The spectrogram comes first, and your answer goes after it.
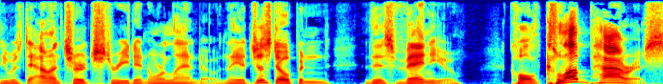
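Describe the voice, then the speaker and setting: A man speaks at a fairly slow pace in an ordinary speaking voice, medium in pitch with lively intonation, on a very clean recording with a silent background. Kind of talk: radio dj patter: casual co-host banter and teasing on air. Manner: dry, wry, jokey, chiming in mid-sentence.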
